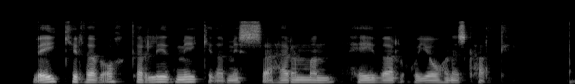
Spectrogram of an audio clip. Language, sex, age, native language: Icelandic, male, 40-49, Icelandic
